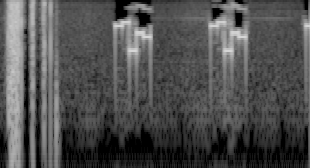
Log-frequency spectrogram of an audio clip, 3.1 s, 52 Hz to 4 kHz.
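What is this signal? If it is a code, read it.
Five-tone selective call (ZVEI), heard as quick runs of five tones, tones of about 70 ms. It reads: 89165 89165
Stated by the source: ZVEI five-tone selective call received on SDR.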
